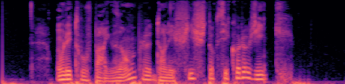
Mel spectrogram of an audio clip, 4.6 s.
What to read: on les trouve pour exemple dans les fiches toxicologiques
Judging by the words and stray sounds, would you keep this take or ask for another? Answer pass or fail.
fail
